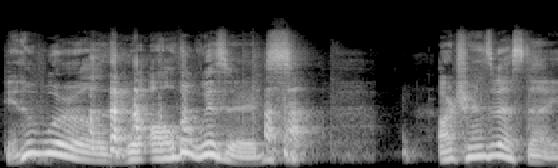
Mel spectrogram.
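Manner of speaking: loud, slow, booming trailer announcer; hammed-up blockbuster voiceover; movie trailer voice. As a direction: parody an epic film trailer, drawing out the words. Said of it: "you're doing a movie trailer".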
